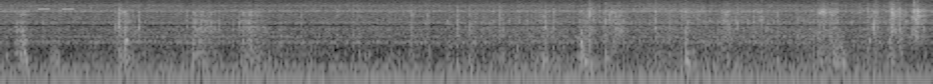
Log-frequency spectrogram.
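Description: Quiet steady low hum with faint scattered clicks and light rustling from small kit items being handled, getting busier near the end.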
